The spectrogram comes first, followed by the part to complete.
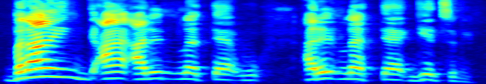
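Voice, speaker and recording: Man livestreamer, casual storytime rant, animated and profane, hammers phrases by repeating them. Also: high voice, fairly quick. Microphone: streaming setup mic.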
